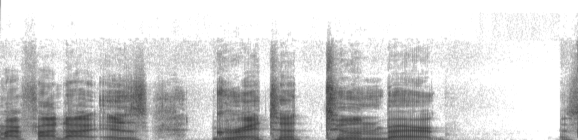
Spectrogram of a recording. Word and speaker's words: Greta Thunberg: Did you hear about first of all, her name I found out is Greta Thunberg.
